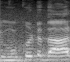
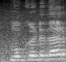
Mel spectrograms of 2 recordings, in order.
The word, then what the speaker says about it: मुकुटधर: छोटा उ कु ट धर धर है दार नहीं धर मुकुटधर पांडे जी है प्रस्तुत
